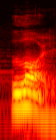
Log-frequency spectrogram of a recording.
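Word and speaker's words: lloj: So LL this is pronounced LL and it's in the word loy.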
